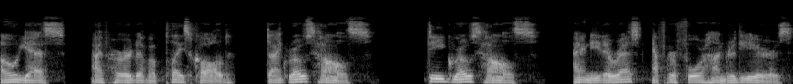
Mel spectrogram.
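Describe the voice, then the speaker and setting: This man performs a cartoonish character voice. His pitch sits fairly low and his pace is fairly slow. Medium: puppet show.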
